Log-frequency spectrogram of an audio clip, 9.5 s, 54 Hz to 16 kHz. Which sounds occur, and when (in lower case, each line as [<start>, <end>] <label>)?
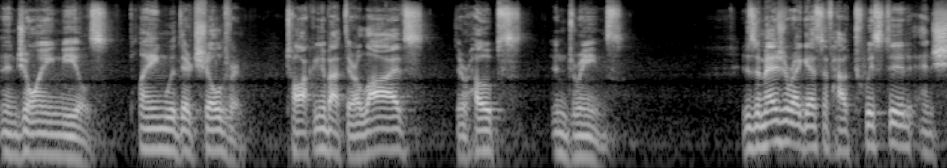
[0.00, 1.04] man speaking
[0.00, 9.45] mechanisms
[1.32, 2.48] man speaking
[2.88, 4.26] man speaking
[4.55, 5.21] man speaking
[5.54, 6.28] man speaking
[7.02, 7.43] breathing
[7.41, 9.45] man speaking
